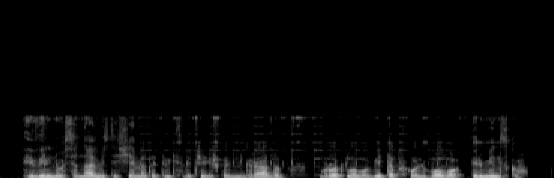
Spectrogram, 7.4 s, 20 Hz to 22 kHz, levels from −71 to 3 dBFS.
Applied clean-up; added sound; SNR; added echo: neural separator model SepFormer DNS4.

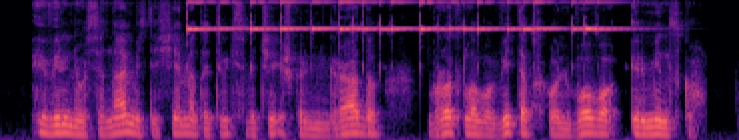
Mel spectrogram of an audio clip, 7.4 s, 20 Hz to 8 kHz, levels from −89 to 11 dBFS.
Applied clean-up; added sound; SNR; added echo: none; Bell; 1 dB; none.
